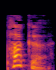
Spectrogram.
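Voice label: "pucka", British English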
